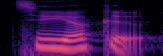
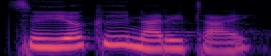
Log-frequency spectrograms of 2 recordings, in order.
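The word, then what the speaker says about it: 強くなりたい: the little trick here think of the way you pronounce a soft T or T flap for you linguistics nerds in the word water or subtle naughty-naughty tight tsuyoku naritai very good like I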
